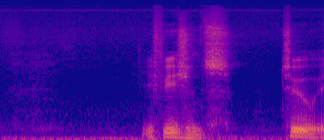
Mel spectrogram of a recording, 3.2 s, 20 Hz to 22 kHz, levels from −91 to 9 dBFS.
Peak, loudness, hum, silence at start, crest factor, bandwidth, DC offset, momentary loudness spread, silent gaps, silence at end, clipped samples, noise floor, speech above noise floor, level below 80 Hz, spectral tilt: -18 dBFS; -35 LUFS; none; 0.05 s; 20 dB; 19 kHz; under 0.1%; 26 LU; none; 0 s; under 0.1%; -56 dBFS; 23 dB; -58 dBFS; -4.5 dB/octave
